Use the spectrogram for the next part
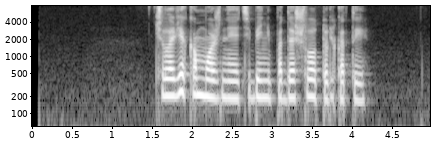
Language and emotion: Russian, angry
